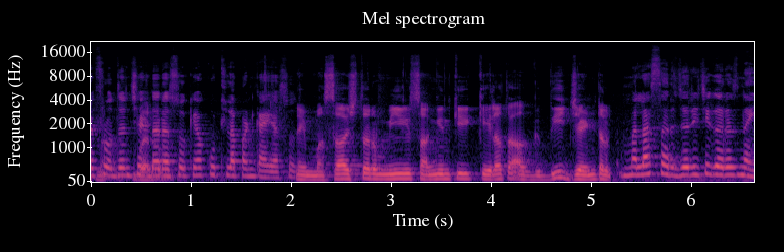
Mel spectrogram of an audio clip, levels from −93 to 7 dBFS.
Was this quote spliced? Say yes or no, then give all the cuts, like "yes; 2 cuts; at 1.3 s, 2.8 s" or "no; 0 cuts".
yes; 1 cut; at 5.2 s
